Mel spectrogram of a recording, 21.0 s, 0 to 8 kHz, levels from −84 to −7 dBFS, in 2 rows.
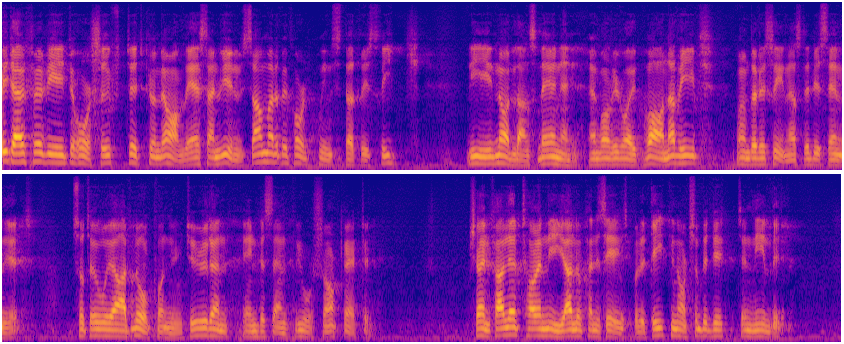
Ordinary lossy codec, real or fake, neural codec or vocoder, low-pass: none; fake; codec, 16 kHz, 1 kbps, FunCodec, trained on LibriTTS, 50 frames a second; none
